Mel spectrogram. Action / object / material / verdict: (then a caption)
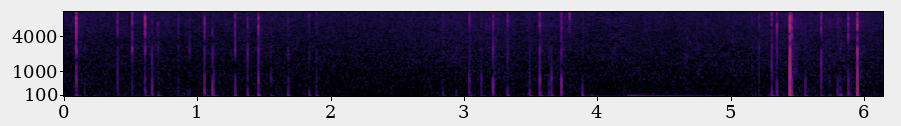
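scrape / plastic dish brush bristles / plastic / none. A blue plastic dish brush with a long, curved solid handle and dense, stiff plastic bristles is held in both hands above the mic while fingertips and nails scratch the bristles. Soft, crisp clicks and scratchy ticks come in scattered bursts over a quiet, low rumble. The rumble swells midway, and one sharper click stands out near the end.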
